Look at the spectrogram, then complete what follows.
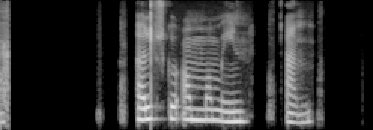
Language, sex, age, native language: Icelandic, female, 10, Icelandic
